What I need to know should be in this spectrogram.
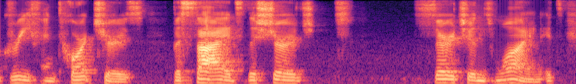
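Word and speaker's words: chirurgeons: Besides the surgeon's wine. It's spelt CH from the French, so it's spelled chirurgiones. I'm going to just pronounce it surgeons though.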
